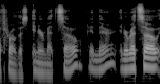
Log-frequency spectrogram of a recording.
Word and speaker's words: intermezzo: Intermezzo is Italian. It's pronounced like this, intermezzo.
